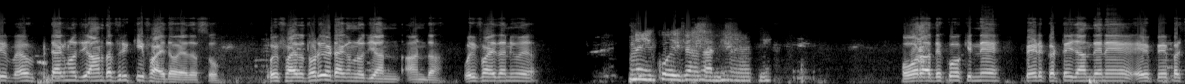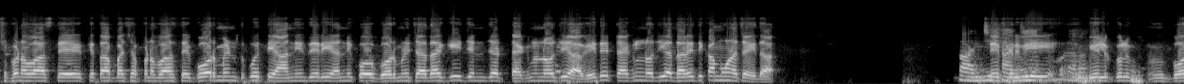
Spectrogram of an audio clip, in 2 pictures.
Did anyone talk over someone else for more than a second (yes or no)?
no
